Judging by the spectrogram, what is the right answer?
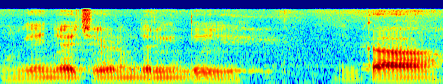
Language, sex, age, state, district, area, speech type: Telugu, male, 30-45, Telangana, Siddipet, rural, spontaneous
